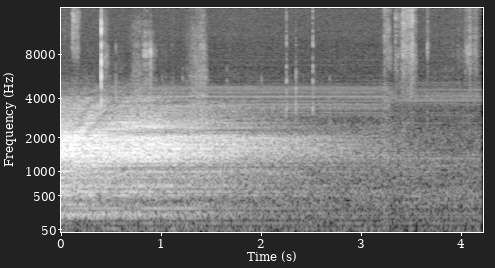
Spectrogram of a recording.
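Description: Kahoot quiz game-start sound effect, a gong-like crash that fades away steadily over about three seconds.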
